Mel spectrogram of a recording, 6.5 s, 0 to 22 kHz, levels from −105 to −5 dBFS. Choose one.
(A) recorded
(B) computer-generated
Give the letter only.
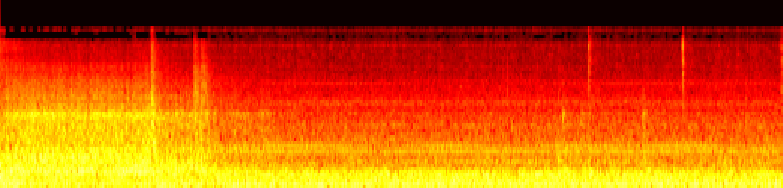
A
